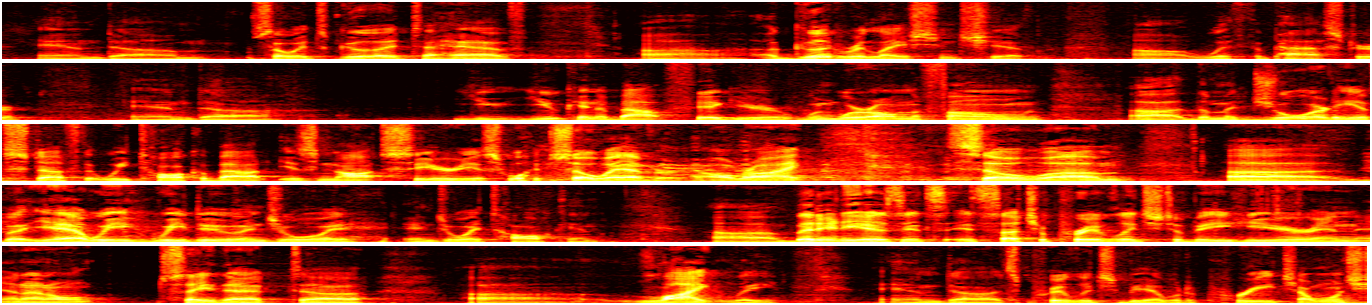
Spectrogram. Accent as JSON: {"language": "English", "region": "Tennessee", "country": "United States", "tie": "born or raised there", "said": "I grew up in East Tennessee, and I remember growing up and driving those curvy roads, and I'd see signs that said, \"Jesus saves.\""}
